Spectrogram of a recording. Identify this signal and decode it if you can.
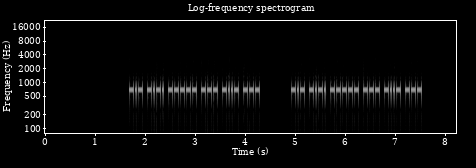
Morse code, heard as a keyed tone, about 40 wpm, 700 Hz. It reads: KC0OXO KC0OXO
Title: USA Call Signs - 6 Characters - Repeated 2x - 40wpm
